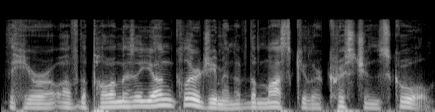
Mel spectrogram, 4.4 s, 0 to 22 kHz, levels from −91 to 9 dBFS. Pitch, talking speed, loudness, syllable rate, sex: 125 Hz, 195 wpm, -17 LUFS, 4.8 syllables/s, male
